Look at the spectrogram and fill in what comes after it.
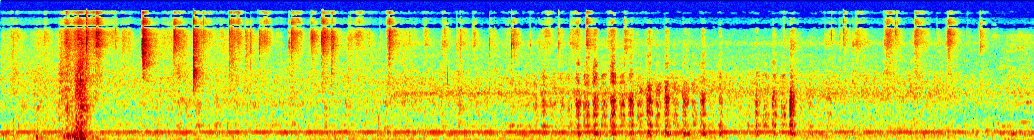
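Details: Excited dogs react on seeing the whelping box indoors: rapid rhythmic panting runs through much of the recording, with a sharp loud burst near the start and a low steady hum underneath.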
